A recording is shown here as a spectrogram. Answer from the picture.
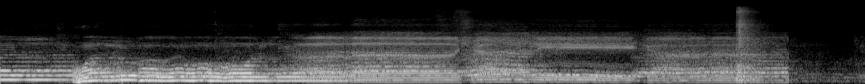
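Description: A man chanting a melodic religious recitation solo into a hand microphone, holding long notes with slow bends and ornamented turns; the chant stops just before the end.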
